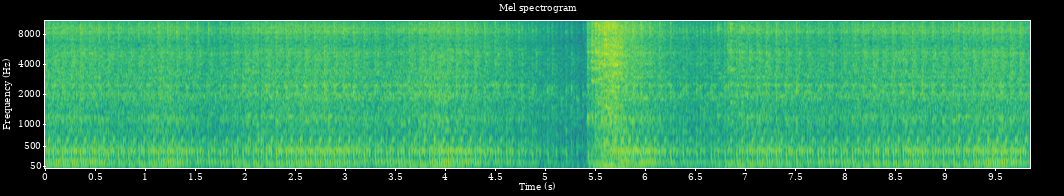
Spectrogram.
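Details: Burnt, seized Kubota V2203 diesel from a Bobcat 7753 skid steer, rebuilt and run: typical steady diesel clatter dipping briefly then picking up, running normally; injector leaks, injection pump top needs resealing, valves still need adjusting.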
